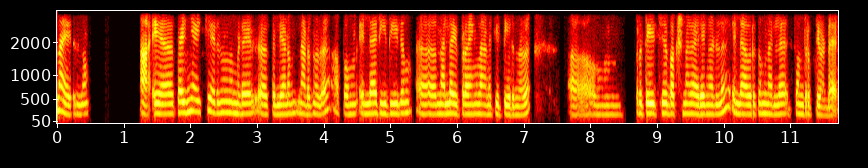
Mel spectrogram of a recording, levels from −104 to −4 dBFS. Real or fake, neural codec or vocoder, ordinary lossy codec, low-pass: real; none; none; 3.6 kHz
